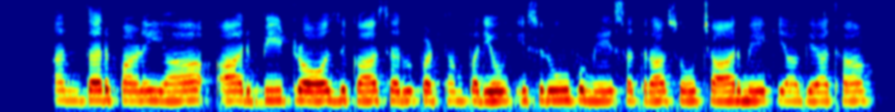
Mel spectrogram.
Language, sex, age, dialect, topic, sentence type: Hindi, female, 51-55, Hindustani Malvi Khadi Boli, banking, statement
